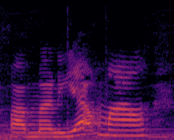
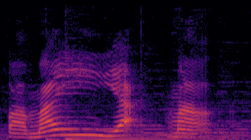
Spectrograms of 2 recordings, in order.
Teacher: Nah, cara bacanya adalah dimasukkan atau didengungkan. Kalian jangan baca faman ya'mal, tapi bacanya famay ya'mal. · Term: idgham bigunnah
